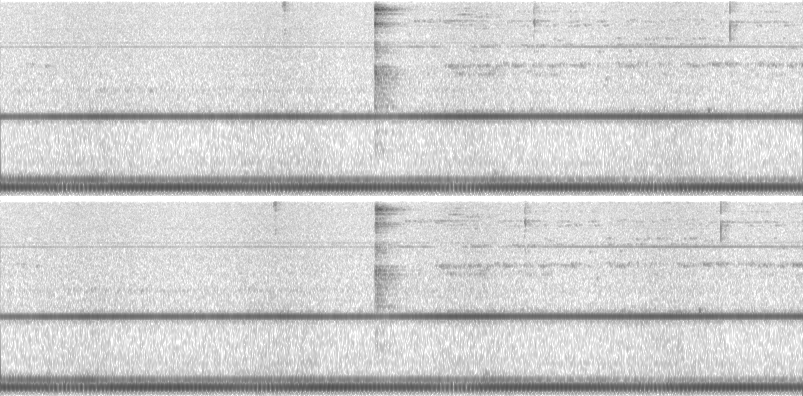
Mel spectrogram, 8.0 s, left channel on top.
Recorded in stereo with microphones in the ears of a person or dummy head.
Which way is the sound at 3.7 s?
45° left (ahead or behind).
